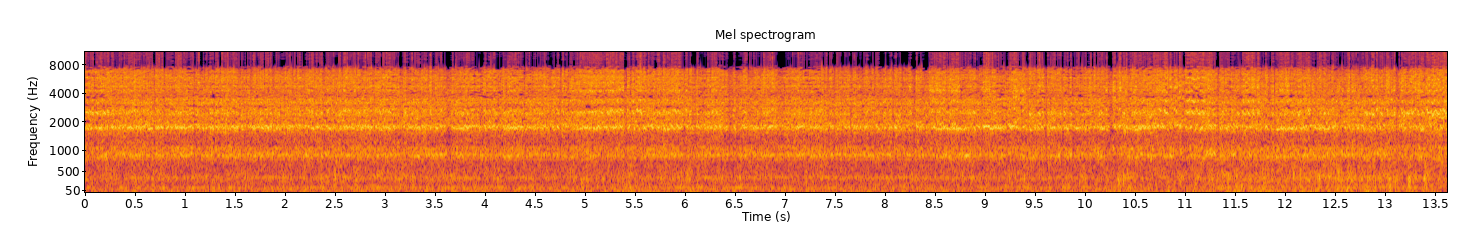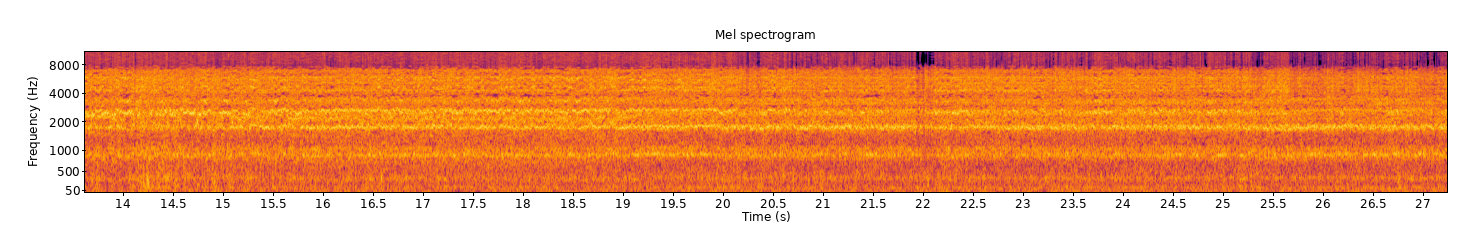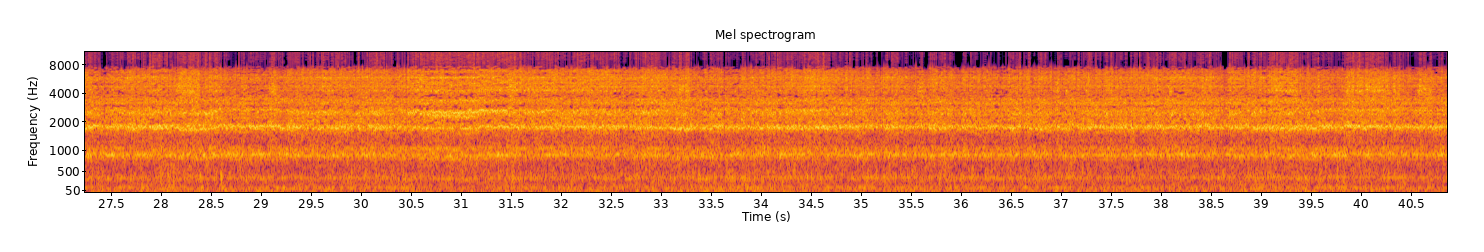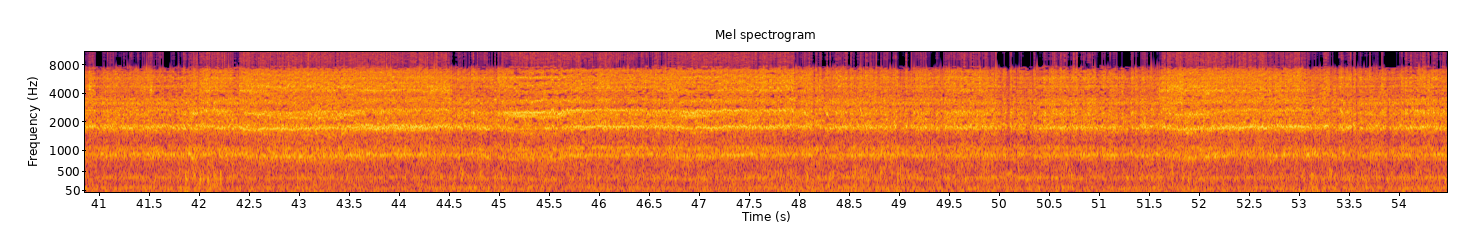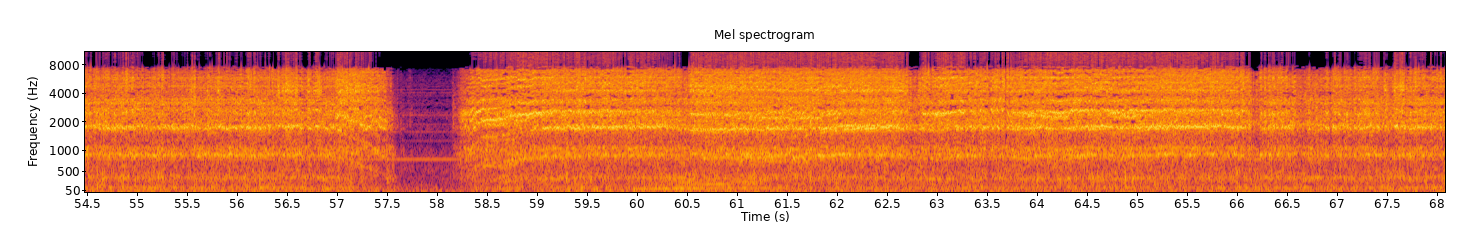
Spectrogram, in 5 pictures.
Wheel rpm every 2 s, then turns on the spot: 230, 230, 230, 230, 230, 230, 230, 210, 210, 220, 230, 230, 230, 230, 230, 220, 230, 240, 240, 230, 230, 220, 230, 230, 230, 230, 230, 230, 150, 140, 220, 230, 220, 240.
none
